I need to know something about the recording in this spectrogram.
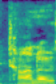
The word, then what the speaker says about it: tonneau: fine this right here i've heard it called tuno tano tano i think tono is that the t-rex the teacher in me wants to pronounce it okay tonno sport honestly the reason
